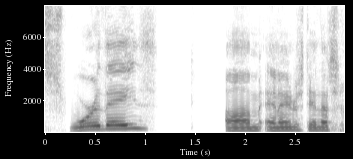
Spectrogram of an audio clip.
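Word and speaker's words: Swades: how you pronounce it I thought it was suedes but it's swes um and I understand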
